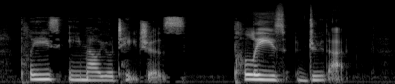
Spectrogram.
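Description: From 0.0 to 2.5 s, an adaptive stream starting at a low bitrate leaves the speech dull and smeared with nothing above 9.5 kHz, then clarity returns suddenly, without any gap.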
